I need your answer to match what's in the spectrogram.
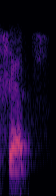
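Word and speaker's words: Chet (חֵית): The sound, Za, the eighth letter, is called a Chet. Its pronunciation is guttural, C-H.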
